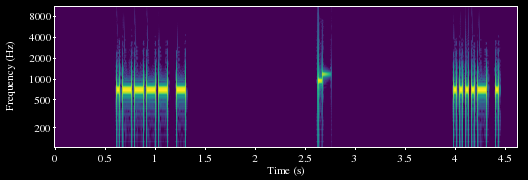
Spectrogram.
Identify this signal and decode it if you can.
Morse code, heard as a keyed tone, about 42 wpm, 700 Hz. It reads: 1 T 4 E
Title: Two Challenging Letter-Number Combinations 40wpm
